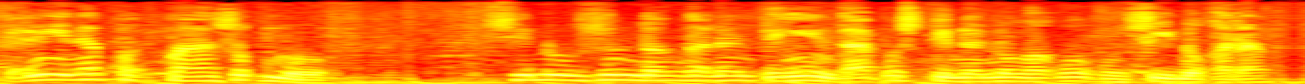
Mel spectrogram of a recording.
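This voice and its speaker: A man's voice: a little high, a little fast, highs cut off, soft background music, close to an everyday voice. A man playing a friendly, nosy coworker in a drama, speaking with a Filipino accent. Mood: friendly, coaxing. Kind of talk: Filipino dramatic radio-style acting.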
